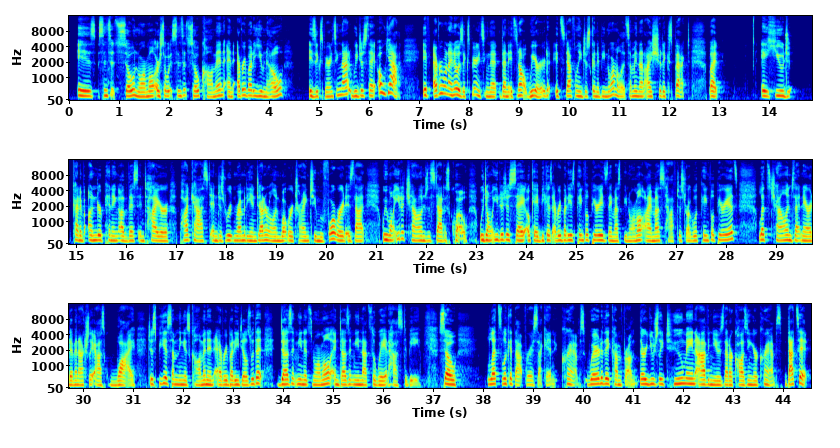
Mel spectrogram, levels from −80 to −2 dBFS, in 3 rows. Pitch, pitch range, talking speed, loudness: 200 Hz, 185-220 Hz, 225 wpm, -21 LUFS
